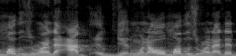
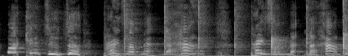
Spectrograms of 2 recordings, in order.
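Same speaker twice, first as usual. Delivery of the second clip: high, rhythmic church call; preacher-style pleading; 8 semitones higher than usual. Acted. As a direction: exhort the congregation in a high voice. Same preacher-style plea, over music.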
